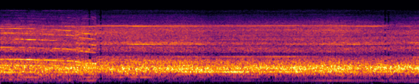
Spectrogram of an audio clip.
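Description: Corded SKIL circular saw running as it cuts through a sheet of panel board: a steady motor whine with the hiss of the blade. Its pitch sags slightly about a second in, then it runs on evenly.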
